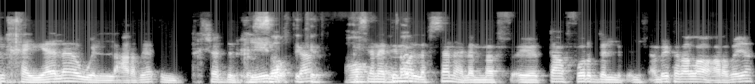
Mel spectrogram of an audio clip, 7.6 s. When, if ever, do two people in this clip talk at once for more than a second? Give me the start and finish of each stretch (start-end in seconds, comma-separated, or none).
2.4-4.2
